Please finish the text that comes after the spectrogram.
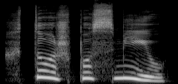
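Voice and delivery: high, slow outraged question; indignant cry. A narrator's reading. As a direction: cry out in affront, stretching the words. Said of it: "скрикнув містер Бамбл".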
